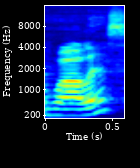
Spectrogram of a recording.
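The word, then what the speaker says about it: Wallice: Wallace, and you spelled it incorrectly. My name is spelled W-A-L-L-I-C-E. So your research skills maybe could use some improvement other than that. But think wall ice.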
